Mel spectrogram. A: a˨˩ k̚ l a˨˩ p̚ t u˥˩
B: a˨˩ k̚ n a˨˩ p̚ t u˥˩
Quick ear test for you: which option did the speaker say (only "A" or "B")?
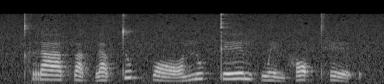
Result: A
